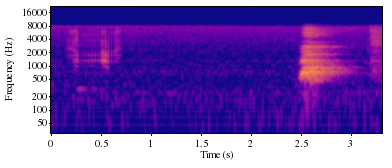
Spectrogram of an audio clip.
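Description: A single dog bark rings out sharply at close range after a faint short yelp, against an otherwise quiet room.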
